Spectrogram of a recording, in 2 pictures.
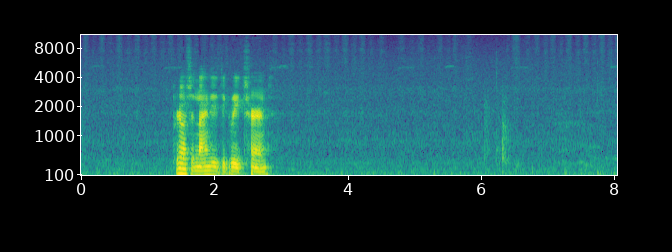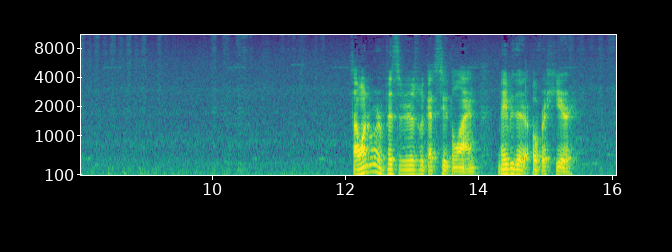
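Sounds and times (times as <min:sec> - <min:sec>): pencil scratching on paper: 0:00.0 - 0:11.8, 0:15.4 - 0:16.0.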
